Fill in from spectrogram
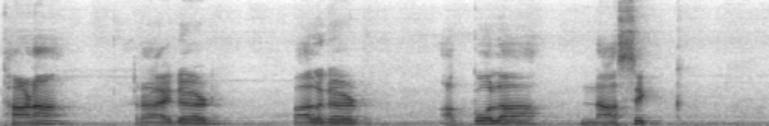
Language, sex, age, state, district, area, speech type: Sindhi, male, 60+, Maharashtra, Thane, urban, spontaneous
